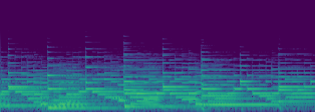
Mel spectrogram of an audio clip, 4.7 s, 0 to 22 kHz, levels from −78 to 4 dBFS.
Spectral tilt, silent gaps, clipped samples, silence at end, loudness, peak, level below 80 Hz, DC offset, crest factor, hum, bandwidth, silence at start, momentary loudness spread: -9.5 dB/octave; none; under 0.1%; 0 s; -23 LUFS; -10 dBFS; -50 dBFS; under 0.1%; 12 dB; none; 6.4 kHz; 0 s; 3 LU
